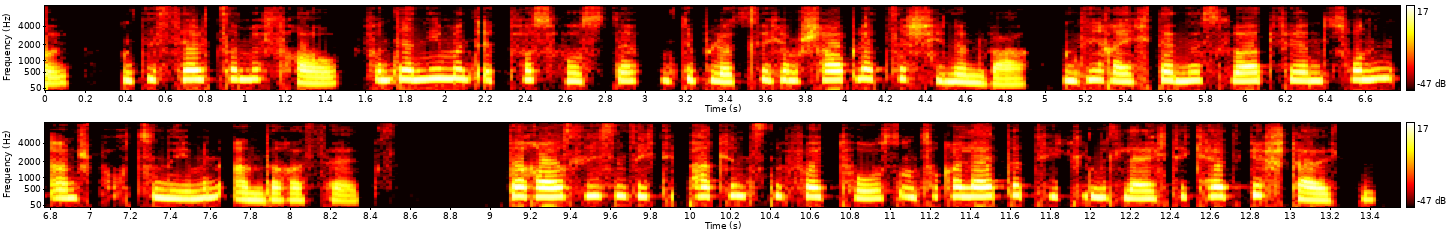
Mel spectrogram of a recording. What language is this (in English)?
German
